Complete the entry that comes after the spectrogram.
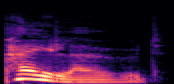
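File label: "payload", British English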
